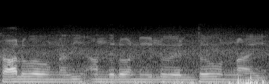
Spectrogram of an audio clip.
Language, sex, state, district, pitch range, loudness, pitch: Telugu, male, Telangana, Mahabubabad, 115-120 Hz, -17 LUFS, 115 Hz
